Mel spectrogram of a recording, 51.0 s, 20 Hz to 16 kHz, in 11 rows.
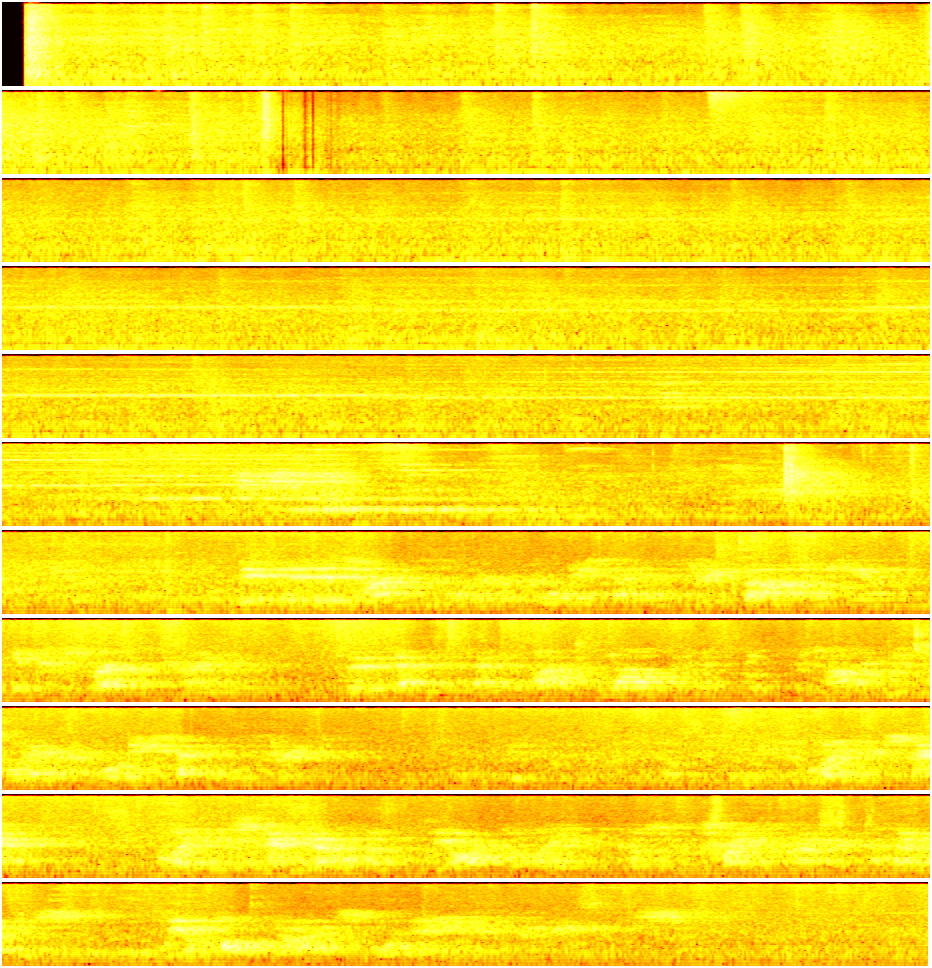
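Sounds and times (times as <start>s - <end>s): subway train rushing and rattling: 0.1s - 51.0s.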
